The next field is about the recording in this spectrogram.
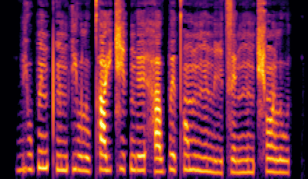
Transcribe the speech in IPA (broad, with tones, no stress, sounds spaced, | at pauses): b j u˧ p ĩ˦ n pʰ ĩ˧ m k j u˧ l u˨˩ t̪ʰ a˦ j t͡ɕ i˦ t̚ ŋ e˦ h a˧ w p e˥˧ t̪ʰ ɔ̃˦ m ŋ ĩ˧ n̪ i˨˩ t͡s e˧ ŋ ĩ˧ m t͡ɕʰ ɔ̃˧ l u˨ t̚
